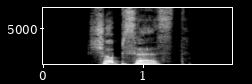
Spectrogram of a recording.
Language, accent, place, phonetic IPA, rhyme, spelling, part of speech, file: German, Germany, Berlin, [ˈʃʊpsəst], -ʊpsəst, schubsest, verb, De-schubsest.ogg
- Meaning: second-person singular subjunctive I of schubsen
